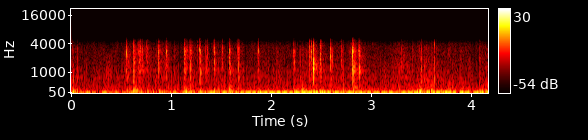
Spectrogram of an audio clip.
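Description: Typing on a computer keyboard: a quick run of keystrokes from about half a second in to about three seconds in, entering data into a form.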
